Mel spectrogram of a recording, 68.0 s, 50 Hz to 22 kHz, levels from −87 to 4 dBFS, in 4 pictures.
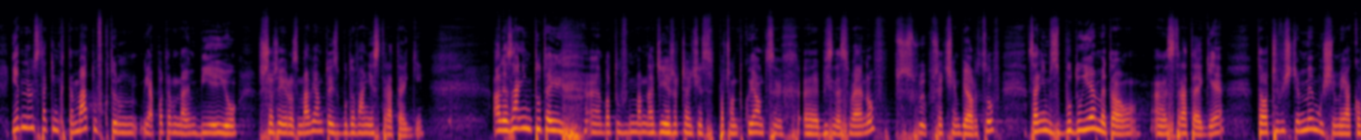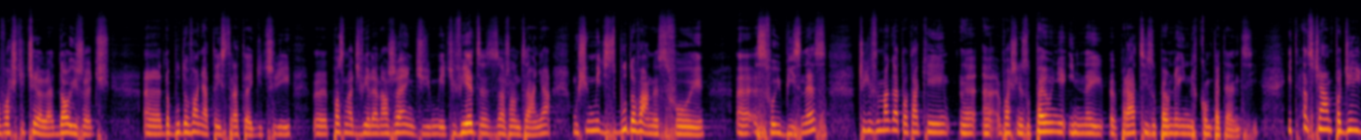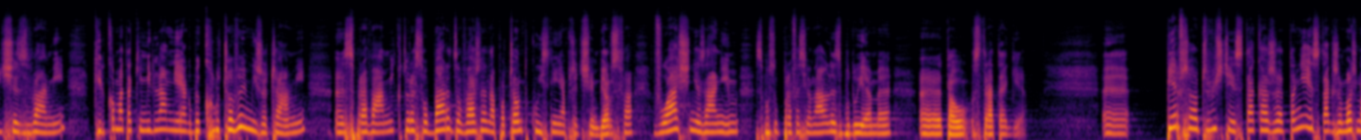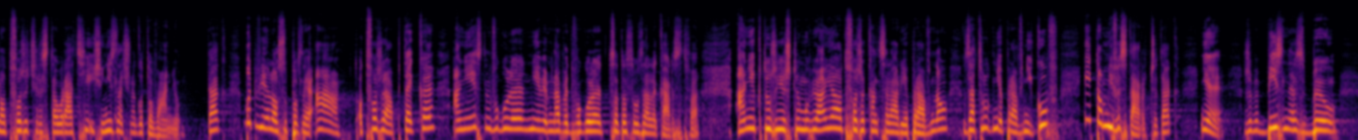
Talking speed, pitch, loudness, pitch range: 145 wpm, 210 Hz, -24 LUFS, 185-250 Hz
